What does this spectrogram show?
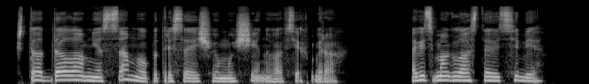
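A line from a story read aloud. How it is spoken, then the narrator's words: Drawling with a chuckle. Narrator (Russian): со смешком протянула я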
